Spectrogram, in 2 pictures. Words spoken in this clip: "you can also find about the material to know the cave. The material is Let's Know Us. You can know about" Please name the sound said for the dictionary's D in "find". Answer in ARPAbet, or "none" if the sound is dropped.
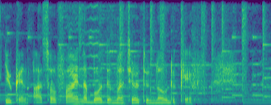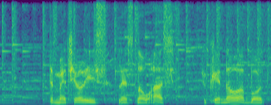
none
